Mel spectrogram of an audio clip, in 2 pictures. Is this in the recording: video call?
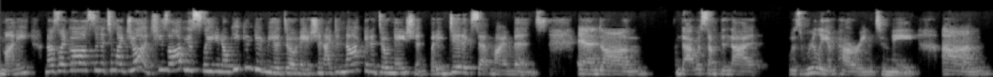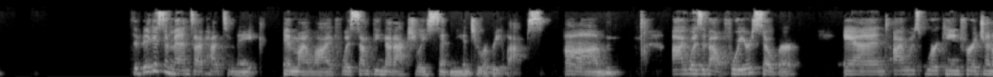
yes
